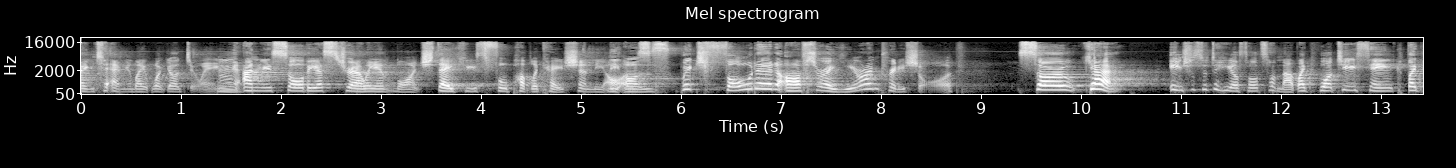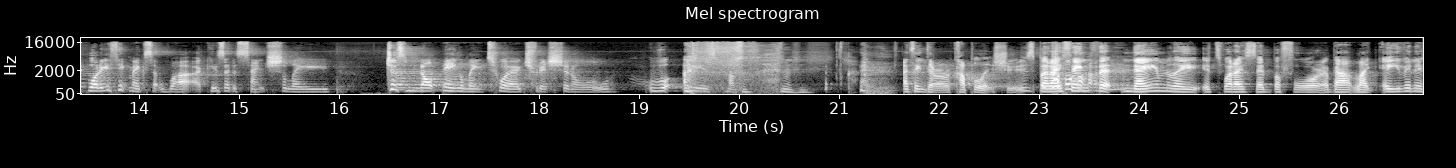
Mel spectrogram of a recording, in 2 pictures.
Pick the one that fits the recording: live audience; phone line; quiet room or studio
live audience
